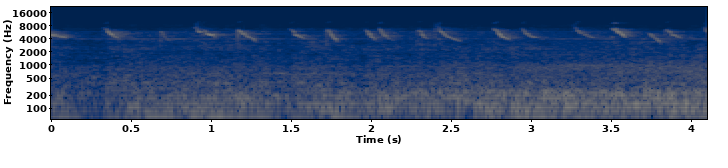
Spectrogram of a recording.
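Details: An untrained young oriental white-eye giving its rough chatter as a steady run of thin, high, down-slurred chips, several per second, over faint low background hum.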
